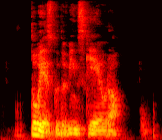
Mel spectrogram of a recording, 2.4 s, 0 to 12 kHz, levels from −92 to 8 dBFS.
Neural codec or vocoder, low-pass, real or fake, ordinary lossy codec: none; none; real; none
